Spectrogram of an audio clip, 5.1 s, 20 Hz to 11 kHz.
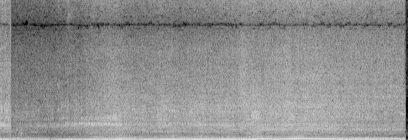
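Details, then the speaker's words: LS-swapped Infiniti G35, first startup after new MSD plug wires, jump-started: deep V8 burble hunting unevenly at idle, pitch drifting; rough, possibly misfiring, no codes, owner suspects old fuel or wrong fueling. "but it ran like shit. And to be honest, I don't know why. It kind of sounds like it's still misfiring a little bit."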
